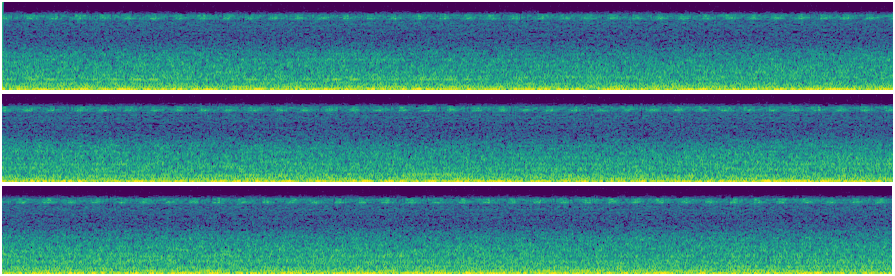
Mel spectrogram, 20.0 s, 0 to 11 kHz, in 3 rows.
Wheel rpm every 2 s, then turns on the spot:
0, 0, 0, 0, 0, 0, 0, 0, 0, 0.
none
